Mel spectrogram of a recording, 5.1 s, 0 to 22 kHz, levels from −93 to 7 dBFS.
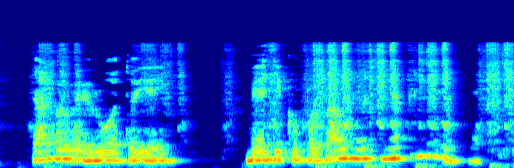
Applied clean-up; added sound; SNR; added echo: classical method log-MMSE.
